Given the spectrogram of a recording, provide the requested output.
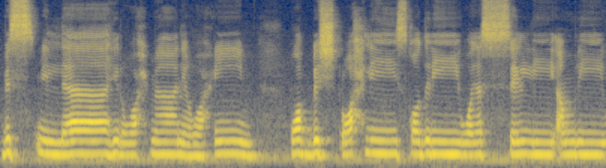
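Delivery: slow, drawn-out chanted recitation; Quranic recitation. Acted. Teacher opens the Quran lesson, slow chanted recitation. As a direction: intone each phrase slowly and reverently.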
